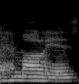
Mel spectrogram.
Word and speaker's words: Himalayas: The Himalayas, or the Himalayas, as some people pronounce the Himalayas.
